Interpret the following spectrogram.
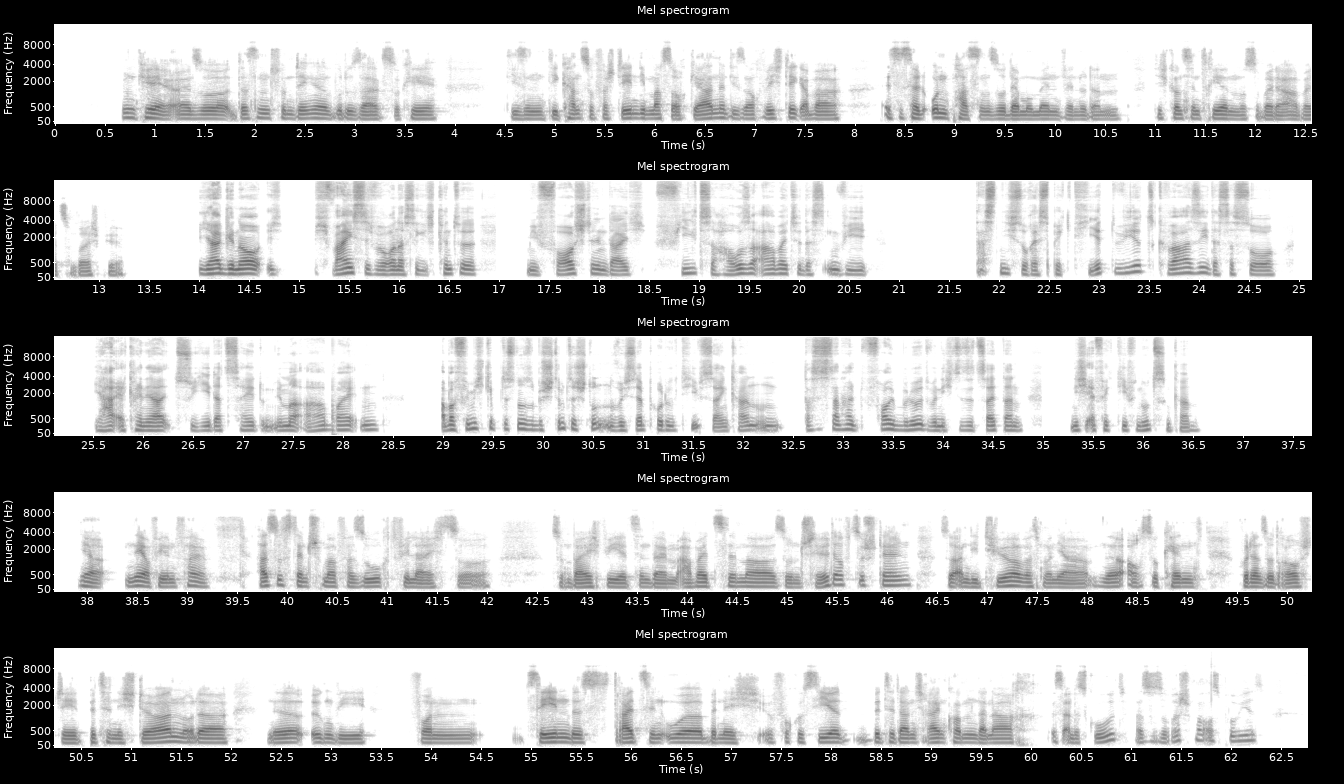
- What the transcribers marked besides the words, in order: none
- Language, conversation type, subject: German, advice, Wie kann ich mit häufigen Unterbrechungen durch Kollegen oder Familienmitglieder während konzentrierter Arbeit umgehen?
